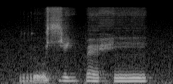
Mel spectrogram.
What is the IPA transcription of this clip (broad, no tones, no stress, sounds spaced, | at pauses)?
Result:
r o̰ sʲ æ ʎ p æ h ẽ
